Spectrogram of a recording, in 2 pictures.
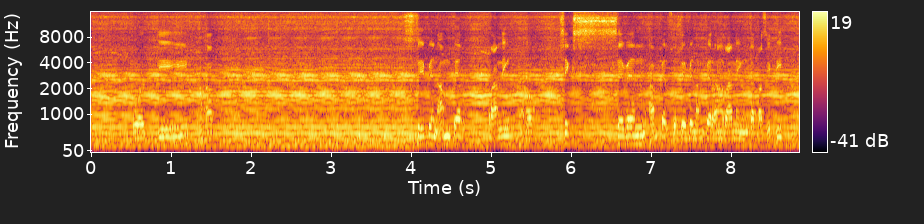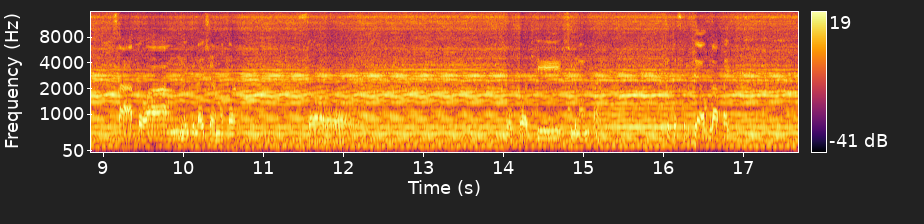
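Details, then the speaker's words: Nebulizer compressor pump motor running after repair: loud, steady, even buzzing motor hum, with faint voices in the background. "So ito na guys. Okay na. Maayos na itong gumagana. So tingnan natin kung 'yung pag-pump ng motor nito is okay."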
